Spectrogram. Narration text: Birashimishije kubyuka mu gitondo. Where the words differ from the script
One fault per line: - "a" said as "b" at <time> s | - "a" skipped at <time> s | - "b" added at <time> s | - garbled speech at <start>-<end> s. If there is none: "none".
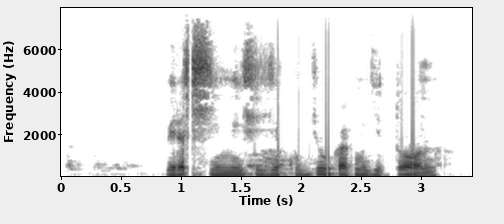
none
